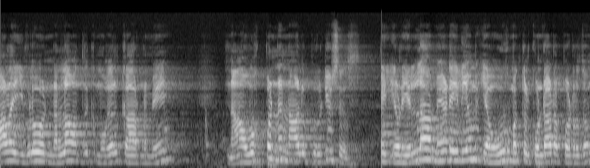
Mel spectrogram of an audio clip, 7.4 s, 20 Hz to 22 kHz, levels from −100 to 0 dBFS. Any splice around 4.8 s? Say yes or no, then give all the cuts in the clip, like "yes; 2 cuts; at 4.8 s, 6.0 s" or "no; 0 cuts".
yes; 1 cut; at 4.8 s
